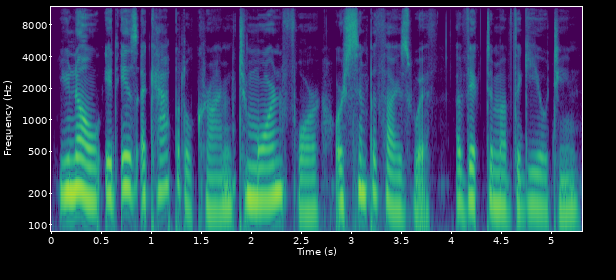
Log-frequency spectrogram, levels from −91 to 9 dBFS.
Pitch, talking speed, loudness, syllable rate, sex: 165 Hz, 205 wpm, -20 LUFS, 5.9 syllables/s, female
